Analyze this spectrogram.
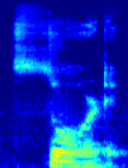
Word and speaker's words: sword: Some people pronounce it as sword but its correct pronunciation is sword.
